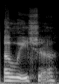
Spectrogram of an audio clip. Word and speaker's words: Alicia: Did I not pronounce it right? I thought it was Alyssa. Alicia.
